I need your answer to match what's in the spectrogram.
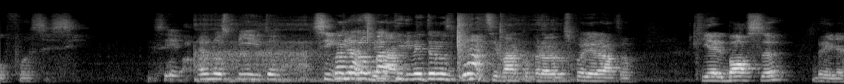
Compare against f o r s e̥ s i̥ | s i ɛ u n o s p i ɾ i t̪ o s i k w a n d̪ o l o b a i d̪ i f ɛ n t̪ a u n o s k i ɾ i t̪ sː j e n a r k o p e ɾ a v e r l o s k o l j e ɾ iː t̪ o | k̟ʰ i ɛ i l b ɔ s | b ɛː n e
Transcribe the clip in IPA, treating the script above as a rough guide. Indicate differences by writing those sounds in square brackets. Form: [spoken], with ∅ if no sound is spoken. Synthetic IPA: f o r s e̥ s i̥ | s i ɛ u n o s p i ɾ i t̪ o s i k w a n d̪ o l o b a i d̪ i [v] ɛ n t̪ a u n o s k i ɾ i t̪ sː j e [m] a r k o p e ɾ a v e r l o s [p] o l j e ɾ [aː] t̪ o | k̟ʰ i ɛ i l b ɔ s | b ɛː n e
